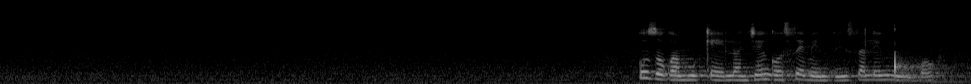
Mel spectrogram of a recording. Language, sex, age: Zulu, female, 23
